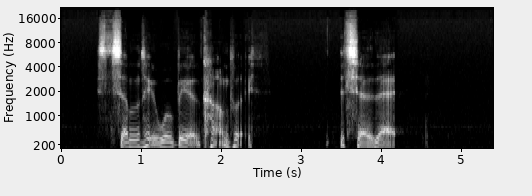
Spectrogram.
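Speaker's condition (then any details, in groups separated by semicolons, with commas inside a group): ALS; diagnosed seven months earlier, end of life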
